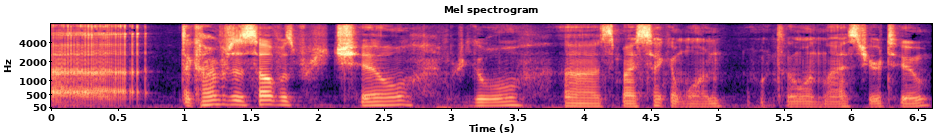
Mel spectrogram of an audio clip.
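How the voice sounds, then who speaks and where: Noticeable noise runs in the background. A man talks over it at a moderate pace. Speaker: student podcast host. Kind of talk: casual solo update. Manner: halting, many fillers.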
